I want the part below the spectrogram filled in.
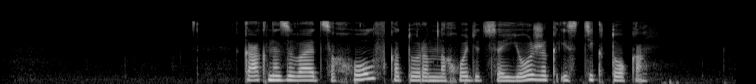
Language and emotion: Russian, neutral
